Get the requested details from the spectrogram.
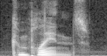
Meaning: third-person singular simple present indicative of complain
- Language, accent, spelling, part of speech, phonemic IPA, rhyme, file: English, US, complains, verb, /kəmˈpleɪnz/, -eɪnz, En-us-complains.ogg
